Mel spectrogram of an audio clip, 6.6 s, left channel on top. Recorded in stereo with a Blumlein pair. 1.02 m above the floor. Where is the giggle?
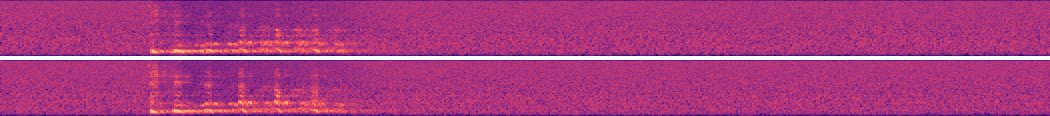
35° right, 8 m.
